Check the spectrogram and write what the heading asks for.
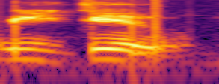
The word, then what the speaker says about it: Redux: And it's spelled Redux, but they pronounce it redo. So it's Apocalypse Now redo.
